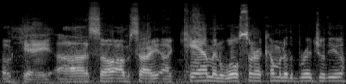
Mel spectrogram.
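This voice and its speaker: A man's voice: a little high, quick pace, bright, forceful tone. A man narrating a tabletop roleplaying game as game master, mixing description with informal table talk.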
